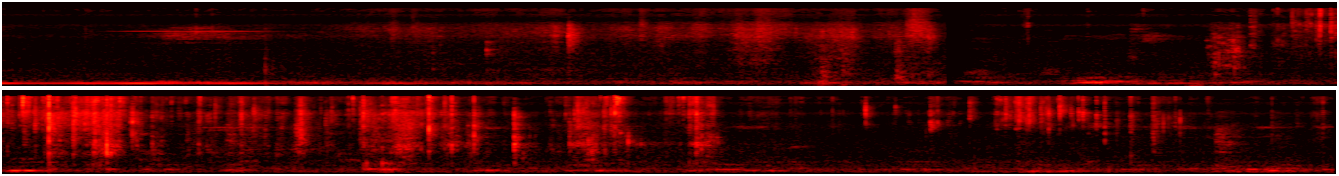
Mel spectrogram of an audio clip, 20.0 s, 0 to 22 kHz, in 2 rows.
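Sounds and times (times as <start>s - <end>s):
flatbread tearing and crackling: 9.1s - 20.0s.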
